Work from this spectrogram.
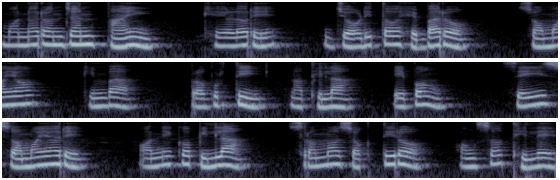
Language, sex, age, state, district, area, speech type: Odia, female, 18-30, Odisha, Kandhamal, rural, read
